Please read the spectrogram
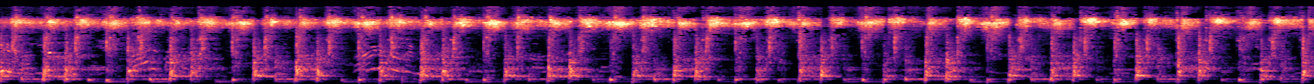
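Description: Oggu Katha folk music interlude: fast, even drum strokes with a steady metallic jingle over them and a low drone underneath, accompanying dancing.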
